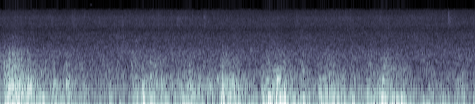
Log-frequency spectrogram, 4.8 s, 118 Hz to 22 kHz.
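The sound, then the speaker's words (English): Steady rain hisses throughout a thunderstorm while deep thunder rolls and rumbles underneath, swelling in waves across the few seconds. No voices, just the sustained wash of the storm. “One of the things about grilling in Texas is you sometimes, it'll be, it is officially July 1st, and due to the rainstorm, okay, it's not July 1st.”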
